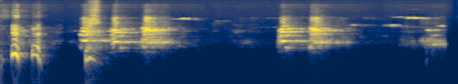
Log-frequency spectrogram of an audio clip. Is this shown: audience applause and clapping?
no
